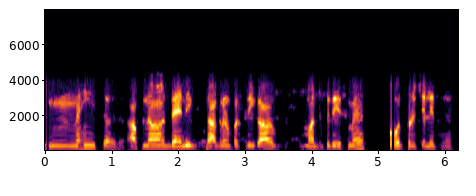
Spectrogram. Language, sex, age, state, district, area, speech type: Hindi, male, 18-30, Madhya Pradesh, Gwalior, urban, conversation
